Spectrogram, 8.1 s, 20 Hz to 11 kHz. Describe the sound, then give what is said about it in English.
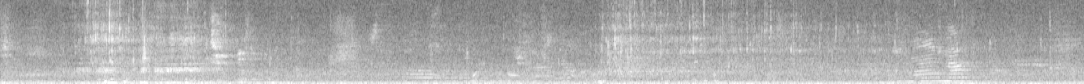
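Water is poured into a glass with a steady trickle lasting several seconds, its gurgling texture shifting slightly as the glass fills, with faint background murmur. “Give me 1 second. I need more water.”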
